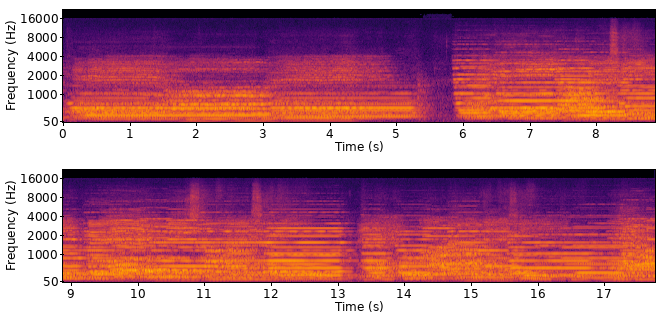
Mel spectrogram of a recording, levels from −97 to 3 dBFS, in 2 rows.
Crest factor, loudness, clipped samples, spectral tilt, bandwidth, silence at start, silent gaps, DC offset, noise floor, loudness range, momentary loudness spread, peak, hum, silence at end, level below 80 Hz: 14 dB; -20 LUFS; under 0.1%; -5.5 dB/octave; 16 kHz; 0 s; none; under 0.1%; -42 dBFS; 4 LU; 6 LU; -6 dBFS; none; 0 s; -54 dBFS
